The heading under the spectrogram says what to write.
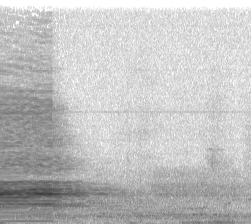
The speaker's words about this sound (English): Taylor Quarles, the senior, hits the three-pointer at the buzzer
